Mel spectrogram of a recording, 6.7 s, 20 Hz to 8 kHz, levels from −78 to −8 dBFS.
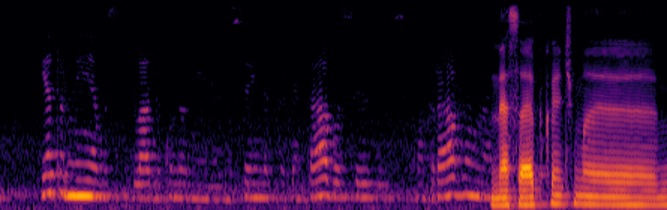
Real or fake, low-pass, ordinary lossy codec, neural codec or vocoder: real; 7.2 kHz; none; none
